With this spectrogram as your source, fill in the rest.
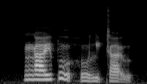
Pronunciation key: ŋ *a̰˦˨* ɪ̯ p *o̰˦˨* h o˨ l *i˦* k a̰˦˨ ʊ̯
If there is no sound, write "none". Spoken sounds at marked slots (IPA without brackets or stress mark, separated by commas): a˦, o̰˦˨, ḭ˦˨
